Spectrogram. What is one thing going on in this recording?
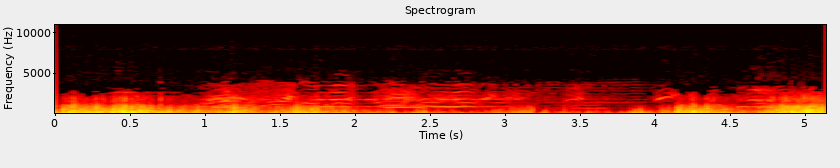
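A young man shouts from a distance on the field.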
